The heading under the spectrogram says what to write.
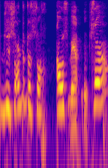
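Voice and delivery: very high, exaggerated cartoon-figure voice. Retrying an impression in German, in an exaggerated cartoon-like voice. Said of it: "der redet wie eine Cartoon-Figur".

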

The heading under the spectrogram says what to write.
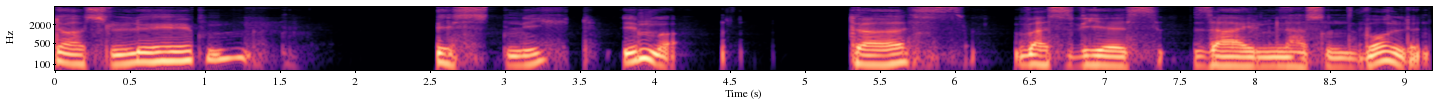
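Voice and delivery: slow, unhurried, relaxed, laid-back thoughtful musing. Imitating someone who talks philosophically, slow and put-on relaxed. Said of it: "aber so langsam und entspannt".

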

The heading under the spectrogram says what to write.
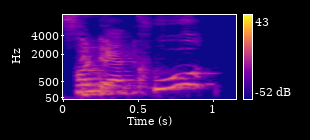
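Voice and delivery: put-on completely stunned, high shocked disbelief. Retelling what a woman said back to him, mock-shocked. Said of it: "komplett schockiert".

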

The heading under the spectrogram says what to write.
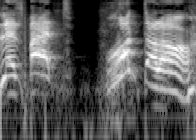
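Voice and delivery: very high, loud yelled shout. Trying out how well a name can be shouted, shouted. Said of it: "kann man gut schreien".

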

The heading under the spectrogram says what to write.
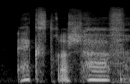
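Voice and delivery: seductive, breathy, sultry whispered voice. Taking turns on mustard lines in German: sexy sultry voice. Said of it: "sagst du jetzt extra scharf mit sexy Stimme".

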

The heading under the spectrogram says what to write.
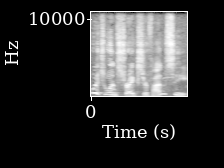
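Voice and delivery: bright, cheerful, very high voice. Narrator reads a halfling stall proprietor asking the knights: cheerful voice. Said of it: "With a cheerful voice".

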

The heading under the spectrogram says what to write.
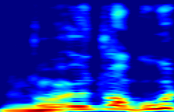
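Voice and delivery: talking with mouth full. While eating and judging how they taste, talking with mouth full. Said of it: "Wenn ich [name] so mit vollem Mund höre".

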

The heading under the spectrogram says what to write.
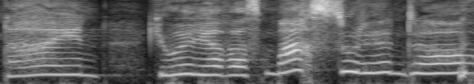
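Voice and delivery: shrill very high woman's voice. A woman's voice calls out to Julia from behind, retold: imitating a woman's voice. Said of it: "so eine Frauenstimme so".

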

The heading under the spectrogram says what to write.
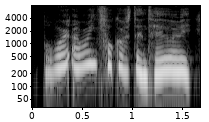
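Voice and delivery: put-on very high-pitched Dublin Irish accent. Retelling a boy's remark from a fond memory: Danny's Dublin accent. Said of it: "Kleiner Danny Dublin mit Sommersprosse und seinem Dublin-Akzent".

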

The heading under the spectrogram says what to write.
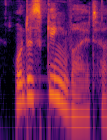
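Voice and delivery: different storyteller's narration voice. Repeating the previous line, in a different narrator voice. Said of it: "Andere Erzählerstimme".

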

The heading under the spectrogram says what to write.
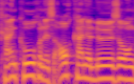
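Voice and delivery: ordinary talk

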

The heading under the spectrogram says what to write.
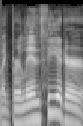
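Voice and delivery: ordinary talk, nothing marked

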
